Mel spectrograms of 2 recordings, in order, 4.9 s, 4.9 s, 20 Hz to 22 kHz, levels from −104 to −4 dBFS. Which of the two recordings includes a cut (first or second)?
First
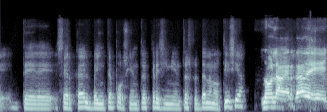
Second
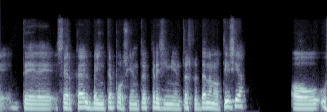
first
